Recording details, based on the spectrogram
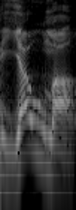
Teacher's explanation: واو ساکن سے پہلے زبر، واو لین ہوگا، بغیر کھینچے ادا کریں گے نرمی سے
